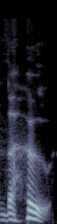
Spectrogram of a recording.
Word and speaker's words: The Hu: them and Keith Moon it's not w-h-o it's a band called the h u it's pronounced The Who and they are a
